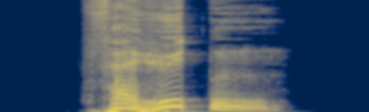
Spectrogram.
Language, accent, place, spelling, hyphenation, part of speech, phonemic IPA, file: German, Germany, Berlin, verhüten, ver‧hü‧ten, verb, /fɛɐ̯ˈhyːtn̩/, De-verhüten.ogg
- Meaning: 1. to prevent, avert 2. to use contraception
